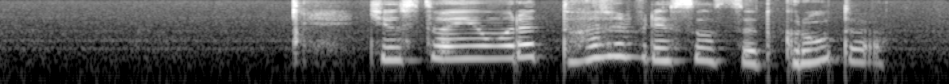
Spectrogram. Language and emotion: Russian, positive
